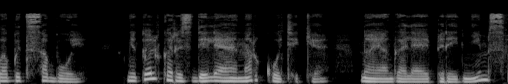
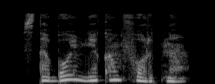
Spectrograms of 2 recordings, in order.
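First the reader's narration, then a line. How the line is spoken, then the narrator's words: Whispered. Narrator (Russian): прошептала Инди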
